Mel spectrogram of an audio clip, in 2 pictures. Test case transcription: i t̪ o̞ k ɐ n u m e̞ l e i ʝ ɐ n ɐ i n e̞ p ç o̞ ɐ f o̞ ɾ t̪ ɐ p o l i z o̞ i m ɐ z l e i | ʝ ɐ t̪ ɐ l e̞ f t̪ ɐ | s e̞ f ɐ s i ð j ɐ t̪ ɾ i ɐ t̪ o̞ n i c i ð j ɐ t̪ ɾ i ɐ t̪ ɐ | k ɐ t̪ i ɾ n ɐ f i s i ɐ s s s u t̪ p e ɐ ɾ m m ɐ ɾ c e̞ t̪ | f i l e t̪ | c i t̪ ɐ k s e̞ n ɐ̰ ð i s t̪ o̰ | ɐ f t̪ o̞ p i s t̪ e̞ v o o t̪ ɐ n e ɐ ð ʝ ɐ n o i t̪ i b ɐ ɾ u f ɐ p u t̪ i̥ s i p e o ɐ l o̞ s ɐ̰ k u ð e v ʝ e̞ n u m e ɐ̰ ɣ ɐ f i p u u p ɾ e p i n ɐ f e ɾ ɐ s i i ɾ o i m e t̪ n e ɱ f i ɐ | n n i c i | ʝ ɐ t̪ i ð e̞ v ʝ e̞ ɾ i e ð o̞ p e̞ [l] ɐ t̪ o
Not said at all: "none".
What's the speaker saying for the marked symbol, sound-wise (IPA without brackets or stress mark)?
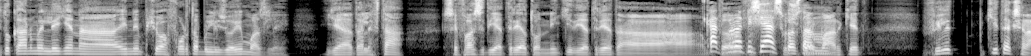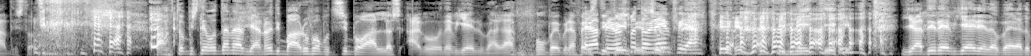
ɾ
